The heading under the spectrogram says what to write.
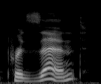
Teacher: But if we stress the second syllable, present, it becomes a verb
